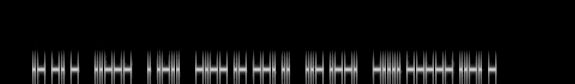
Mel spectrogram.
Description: Morse code, heard as a keyed tone, about 50 wpm, 700 Hz. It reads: ANT 2 EL YAGI UP 60FT
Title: Common QSO Phrases Encore 50wpm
